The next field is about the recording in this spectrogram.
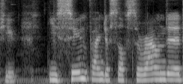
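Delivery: ordinary delivery, nothing marked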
